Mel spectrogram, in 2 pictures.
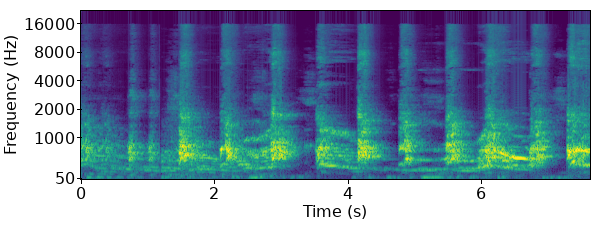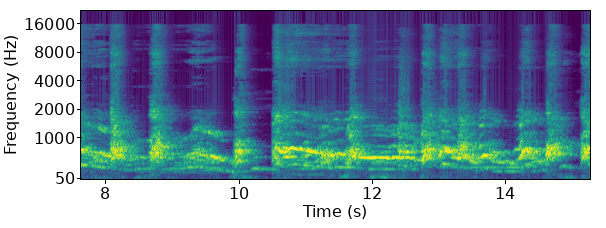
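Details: Several dogs howl in long, quavering tones that rise and sag in pitch, with sharp barks cutting in between the howls and brief pauses between the phrases.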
